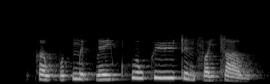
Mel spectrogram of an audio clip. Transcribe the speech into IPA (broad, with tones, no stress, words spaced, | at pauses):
kɐ˨˩wpʊ˧k̚mɪ˨k̚ le˧jkʷʰɐ˥wkyː˥ t̪ɪ˨ŋfɐ˨˧jt͡saː˨˩w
